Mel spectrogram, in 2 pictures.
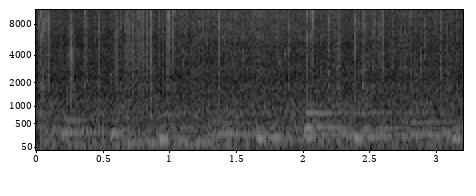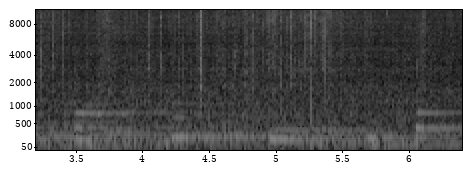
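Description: Food sizzling and crackling in a hot pan, with background music of held notes.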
